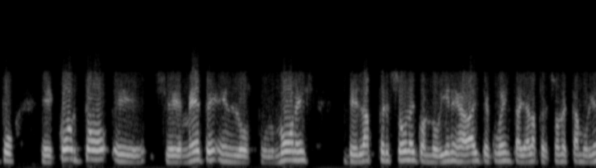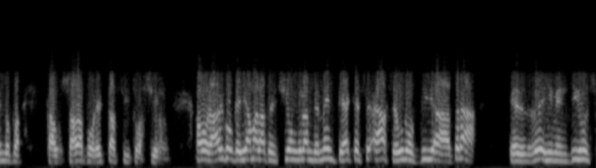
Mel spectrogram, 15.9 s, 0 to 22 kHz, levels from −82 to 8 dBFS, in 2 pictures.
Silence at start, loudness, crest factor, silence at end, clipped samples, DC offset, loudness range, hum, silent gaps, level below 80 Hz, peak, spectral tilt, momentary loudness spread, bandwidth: 0.05 s; -26 LUFS; 12 dB; 0.05 s; under 0.1%; under 0.1%; 3 LU; none; none; -74 dBFS; -12 dBFS; -9 dB/octave; 8 LU; 4.7 kHz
